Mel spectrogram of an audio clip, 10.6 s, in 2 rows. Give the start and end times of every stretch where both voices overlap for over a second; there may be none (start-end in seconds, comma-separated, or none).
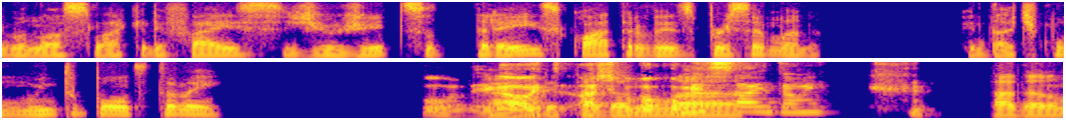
7.7-9.1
